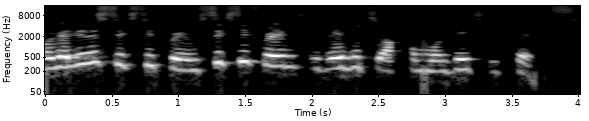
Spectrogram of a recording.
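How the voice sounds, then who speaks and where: A woman speaks loudly with lively intonation. The sound is dry and close, with no echo. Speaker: mobile videography instructor. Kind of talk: livestream tutorial. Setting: live stream with chat.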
